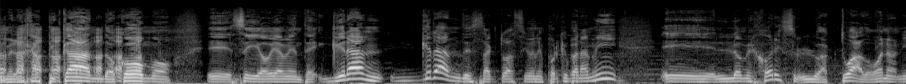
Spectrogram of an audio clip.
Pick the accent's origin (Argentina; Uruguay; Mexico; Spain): Spain; a mí me sale el italiano de adentro. Italiano que no tengo, soy español.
